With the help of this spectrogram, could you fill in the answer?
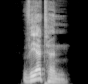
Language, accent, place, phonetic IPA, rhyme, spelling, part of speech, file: German, Germany, Berlin, [ˈvɛːɐ̯tn̩], -ɛːɐ̯tn̩, währten, verb, De-währten.ogg
- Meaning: inflection of währen: 1. first/third-person plural preterite 2. first/third-person plural subjunctive II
